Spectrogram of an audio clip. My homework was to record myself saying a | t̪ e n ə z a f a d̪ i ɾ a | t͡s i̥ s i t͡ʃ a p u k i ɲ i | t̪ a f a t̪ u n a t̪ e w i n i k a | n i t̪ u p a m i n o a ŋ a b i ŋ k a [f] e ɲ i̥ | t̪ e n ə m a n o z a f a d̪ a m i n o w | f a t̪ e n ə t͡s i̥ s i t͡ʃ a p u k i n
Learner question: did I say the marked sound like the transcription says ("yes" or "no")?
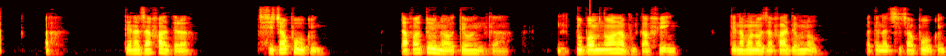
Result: yes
